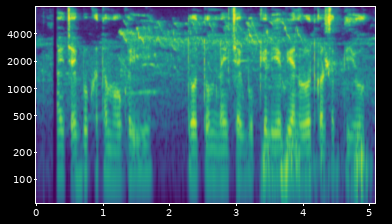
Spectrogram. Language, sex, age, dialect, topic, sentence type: Hindi, male, 56-60, Awadhi Bundeli, banking, statement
